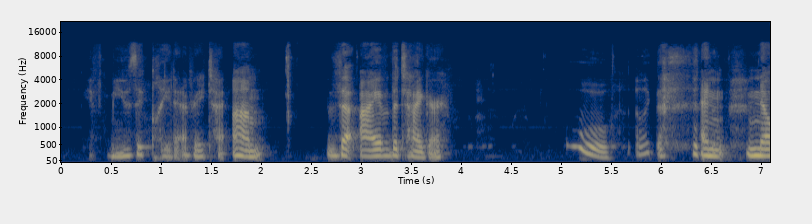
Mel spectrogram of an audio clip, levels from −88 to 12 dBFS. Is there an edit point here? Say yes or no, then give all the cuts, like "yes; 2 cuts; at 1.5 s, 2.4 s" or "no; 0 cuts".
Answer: no; 0 cuts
